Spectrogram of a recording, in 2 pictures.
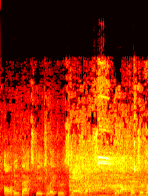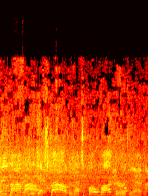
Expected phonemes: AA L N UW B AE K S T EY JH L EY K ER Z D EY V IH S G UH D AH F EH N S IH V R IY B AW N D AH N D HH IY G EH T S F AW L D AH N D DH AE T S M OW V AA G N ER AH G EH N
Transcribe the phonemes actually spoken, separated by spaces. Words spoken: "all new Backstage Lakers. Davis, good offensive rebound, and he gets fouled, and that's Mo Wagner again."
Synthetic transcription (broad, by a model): AA L N UW B AE K S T EY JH L EY K ER Z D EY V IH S G UH D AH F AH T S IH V R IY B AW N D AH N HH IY G EH T S F AW N D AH N DH AE T S M OW B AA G N ER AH G EH N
